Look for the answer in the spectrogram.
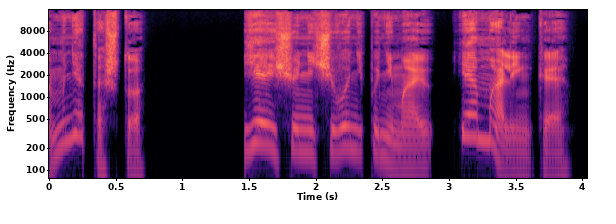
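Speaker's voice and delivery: put-on high girlish voice, feigning ignorance; little sister playing innocent. A narrator's reading. (высоким голосом маленькой девочки, прикидываясь непонимающей)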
